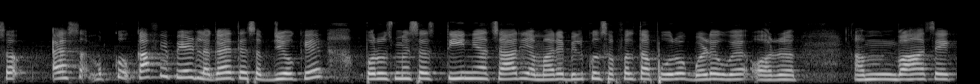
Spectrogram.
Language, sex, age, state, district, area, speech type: Hindi, female, 60+, Rajasthan, Jodhpur, urban, spontaneous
